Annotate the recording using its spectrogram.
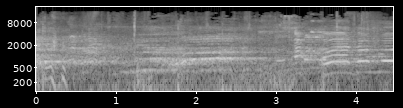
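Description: A ball bouncing and thudding on an indoor sports-court floor, with players' voices calling and shouting over it.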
